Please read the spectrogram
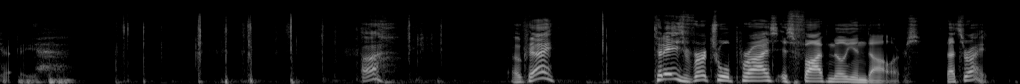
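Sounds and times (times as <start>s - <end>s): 
speech: 0.0s - 0.6s, 3.6s - 4.0s, 5.1s - 5.6s, 6.6s - 10.0s
paper envelope being opened: 1.0s - 4.5s.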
